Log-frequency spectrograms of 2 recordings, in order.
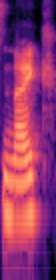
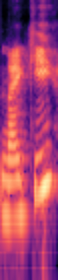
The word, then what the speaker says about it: Nike: All right, I guess some of you probably pronounce this Nike, but since it's an American company, I'm going to pronounce it Nike because that's how we say it at home.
